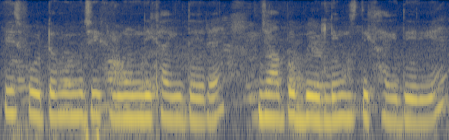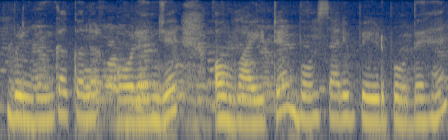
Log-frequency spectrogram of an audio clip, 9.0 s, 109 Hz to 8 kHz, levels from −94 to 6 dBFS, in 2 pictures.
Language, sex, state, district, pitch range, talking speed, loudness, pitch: Hindi, female, Rajasthan, Jaipur, 200-225 Hz, 195 wpm, -16 LUFS, 215 Hz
